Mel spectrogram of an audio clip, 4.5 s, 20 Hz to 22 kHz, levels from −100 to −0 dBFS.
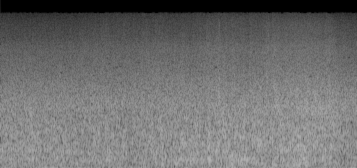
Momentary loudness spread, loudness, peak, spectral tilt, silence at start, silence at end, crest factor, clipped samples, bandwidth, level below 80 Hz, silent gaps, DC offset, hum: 4 LU; -29 LUFS; -16 dBFS; -3.5 dB/octave; 0 s; 0 s; 14 dB; under 0.1%; 16 kHz; -46 dBFS; none; under 0.1%; none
